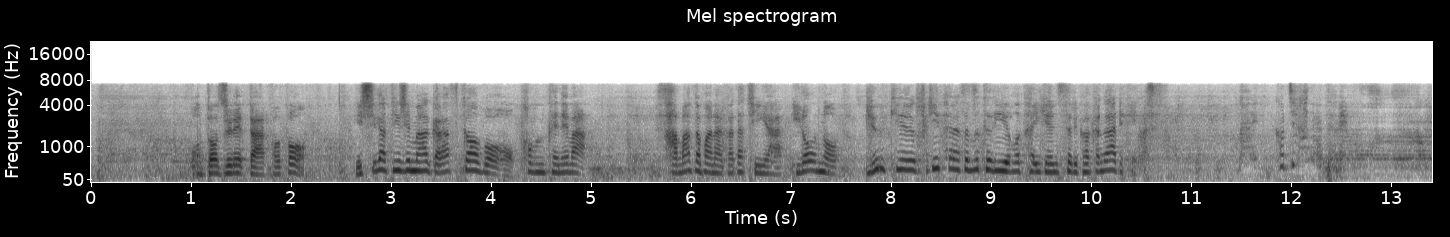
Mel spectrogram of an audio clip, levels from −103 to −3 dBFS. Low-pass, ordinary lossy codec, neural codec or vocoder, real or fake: 7.2 kHz; none; codec, 16 kHz in and 24 kHz out, 0.8 kbps, FocalCodec, streaming, 65536 codes; fake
